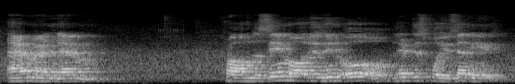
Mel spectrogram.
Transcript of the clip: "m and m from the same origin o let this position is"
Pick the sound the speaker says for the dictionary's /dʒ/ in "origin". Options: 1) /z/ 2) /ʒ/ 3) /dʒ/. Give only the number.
1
